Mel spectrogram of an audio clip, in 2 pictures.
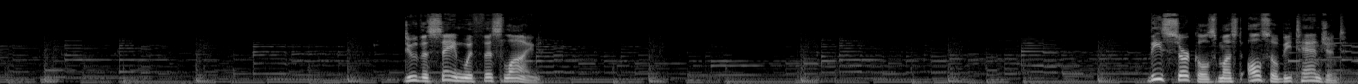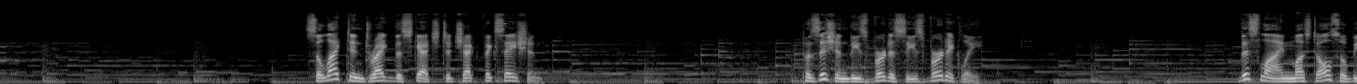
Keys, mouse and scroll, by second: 2.0 click, 6.8 middle click, 7.0 scroll up 1, 7.8 click, 9.2 click, 9.9 scroll down 1, 10.6 middle click, 11.7 middle click, 12.0 middle click, 12.6 click, 13.2 ctrl+click, 14.6 click, 15.6-16.1 scroll down 2, 16.8 scroll down 2, 17.8-20.3 drag, 20.5 click, 21.9 click, 22.8 ctrl+click, 23.7 click, 24.7 click, 25.8 click, 26.6 click.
